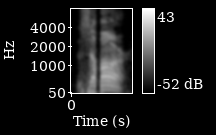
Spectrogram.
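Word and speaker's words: זמר: This is pronounced, again, the Z sound, the A, the M, the A, and the R, Zamar. That's how you pronounce this.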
